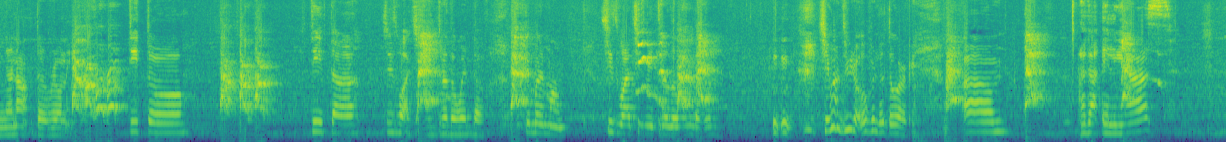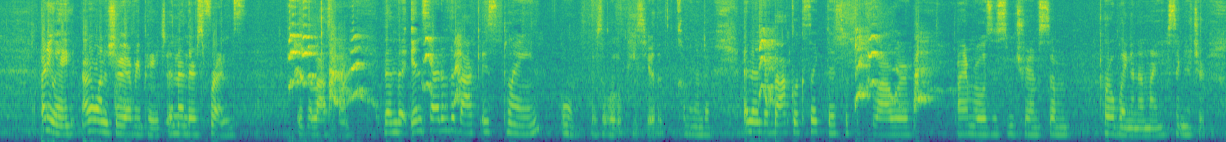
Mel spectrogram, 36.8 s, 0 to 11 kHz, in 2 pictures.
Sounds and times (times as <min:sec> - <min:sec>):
Speech: 0:00.0 - 0:01.1, 0:01.9 - 0:02.8, 0:04.6 - 0:10.9, 0:11.7 - 0:13.8, 0:14.5 - 0:15.2, 0:16.1 - 0:17.7, 0:19.0 - 0:22.1, 0:22.9 - 0:32.1, 0:32.8 - 0:36.6
Inside, small room: 0:00.0 - 0:36.7
Domestic animals, pets: 0:01.1 - 0:02.0, 0:09.6 - 0:10.8, 0:22.7 - 0:24.1, 0:29.8 - 0:30.2, 0:31.1 - 0:32.7.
